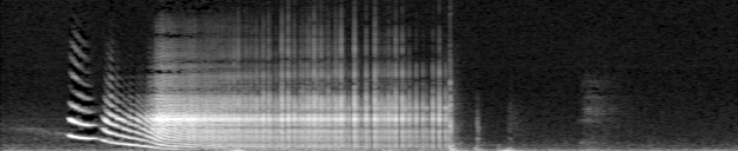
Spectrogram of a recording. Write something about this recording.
door close
close, door, foley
